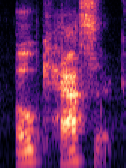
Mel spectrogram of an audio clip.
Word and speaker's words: Ocasek: Rick Ocasek. That's how you pronounce his name, okay? I see it all over online where people are like, it's Ocasek or Ocasek or Ocasek. No, how I pronounce it is absolutely 100% correct.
